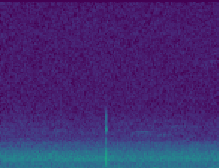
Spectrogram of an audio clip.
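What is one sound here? A putter taps a golf ball with a soft click.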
